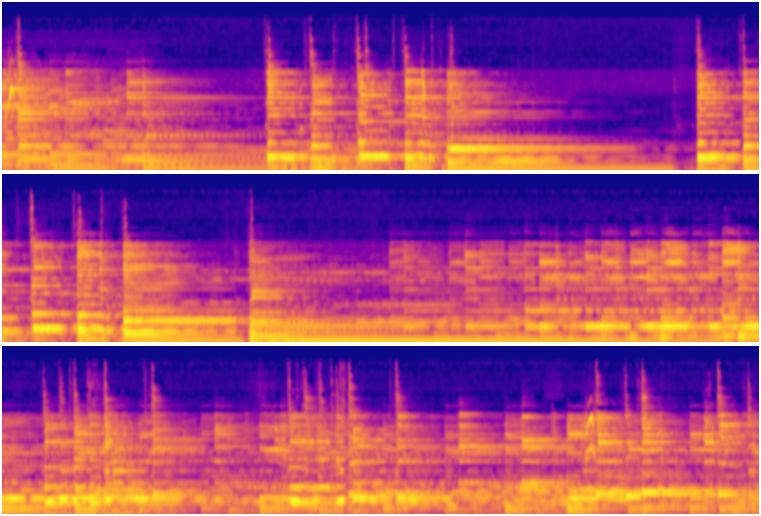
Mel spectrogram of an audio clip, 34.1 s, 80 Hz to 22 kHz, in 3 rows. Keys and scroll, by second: 6.8 super+-.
